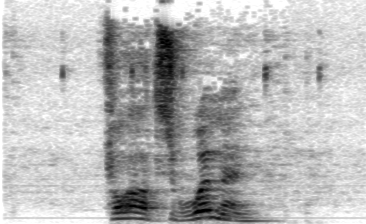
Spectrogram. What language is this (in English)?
Kabyle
